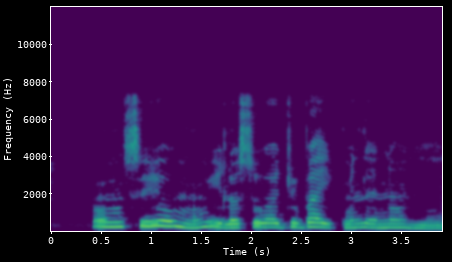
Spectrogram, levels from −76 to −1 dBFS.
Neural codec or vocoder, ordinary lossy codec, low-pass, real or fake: none; none; 7.2 kHz; real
